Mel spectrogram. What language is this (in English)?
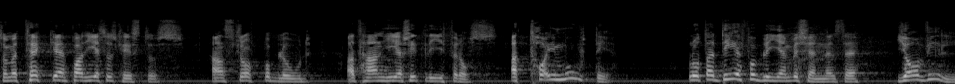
Swedish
